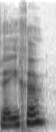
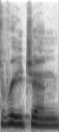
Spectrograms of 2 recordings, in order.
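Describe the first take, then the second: First: The word has a Dutch pronunciation. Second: The word has an English pronunciation. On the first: It is the original word for rain. "It it is actually just the Dutch word for rain" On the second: It is easier for others to say. "I just pronounce it as region because otherwise no one is gonna know how to pronounce it"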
